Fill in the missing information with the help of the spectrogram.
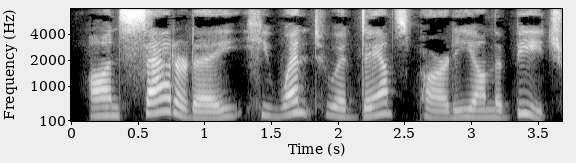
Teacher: the stress is on the words Saturday went dance party Beach and friends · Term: strong words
